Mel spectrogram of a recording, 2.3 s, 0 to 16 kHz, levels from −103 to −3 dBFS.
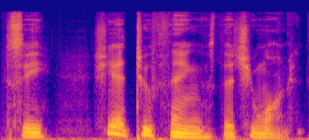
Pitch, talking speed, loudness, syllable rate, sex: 100 Hz, 235 wpm, -19 LUFS, 5.1 syllables/s, male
